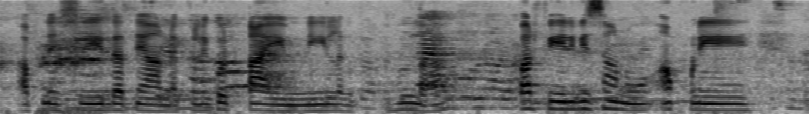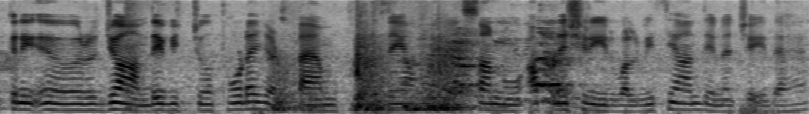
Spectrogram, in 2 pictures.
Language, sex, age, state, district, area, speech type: Punjabi, female, 45-60, Punjab, Gurdaspur, urban, spontaneous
